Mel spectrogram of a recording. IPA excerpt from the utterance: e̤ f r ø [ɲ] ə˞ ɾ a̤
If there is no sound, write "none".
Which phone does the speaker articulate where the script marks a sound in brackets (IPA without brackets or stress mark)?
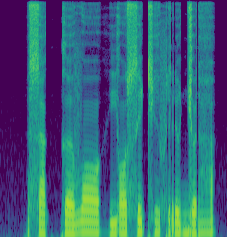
ɟ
